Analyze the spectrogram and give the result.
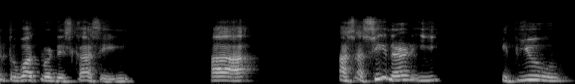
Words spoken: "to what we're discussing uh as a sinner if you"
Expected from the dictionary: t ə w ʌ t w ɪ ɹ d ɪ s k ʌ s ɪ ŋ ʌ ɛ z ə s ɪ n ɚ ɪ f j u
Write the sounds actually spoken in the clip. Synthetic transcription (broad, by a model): t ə w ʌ t w ɪ ɹ d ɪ s k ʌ s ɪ ŋ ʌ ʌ s ə s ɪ n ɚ ɪ f j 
